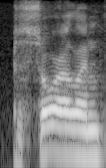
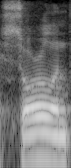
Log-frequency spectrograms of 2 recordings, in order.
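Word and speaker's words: psoralen: Um, the root contains poralin. That's not the way you pronounce it. The P is actually silent but I wanted to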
